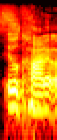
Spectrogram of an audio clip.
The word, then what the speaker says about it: Ilocano: So your mother's people are the Ilocano. Am I saying that right? – Yes. – Ilocano.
